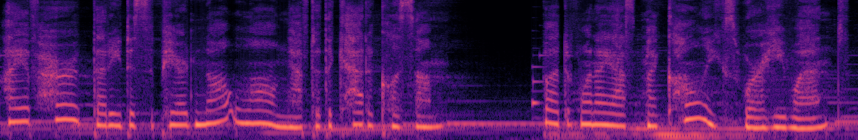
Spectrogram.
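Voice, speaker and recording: A woman's voice: sits high, music in the background, close to an everyday voice. A woman voicing a serene, mysterious former Fatui agent. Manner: calm, soft, unhurried and detached, speaks formally. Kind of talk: game cutscene voice acting.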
